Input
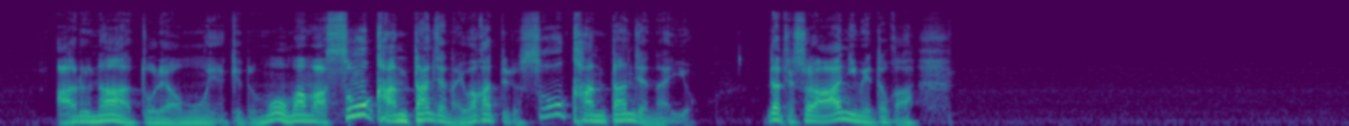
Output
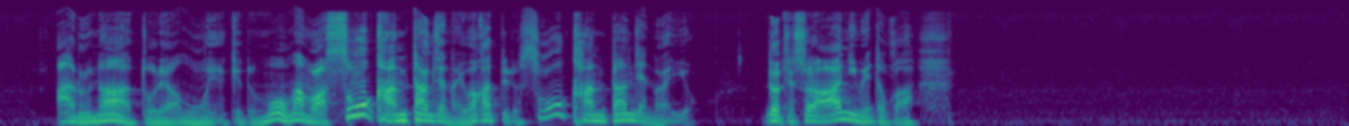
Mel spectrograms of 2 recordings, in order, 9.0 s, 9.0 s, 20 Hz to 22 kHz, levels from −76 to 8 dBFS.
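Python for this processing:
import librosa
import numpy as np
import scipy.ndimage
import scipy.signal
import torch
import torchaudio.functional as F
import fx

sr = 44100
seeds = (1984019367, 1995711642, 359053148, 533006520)

y = fx.high_shelf(x, sr, hz=8700.0, db=fx.steps((0.0, 11.0), (3.29, 3.5), (4.38, 10.5)))
y = fx.record_warp(y, sr, rpm=78.0, depth_cents=250.0)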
